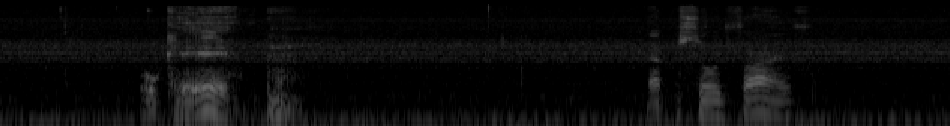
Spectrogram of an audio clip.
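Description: A man speaks calmly into a microphone, close up.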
